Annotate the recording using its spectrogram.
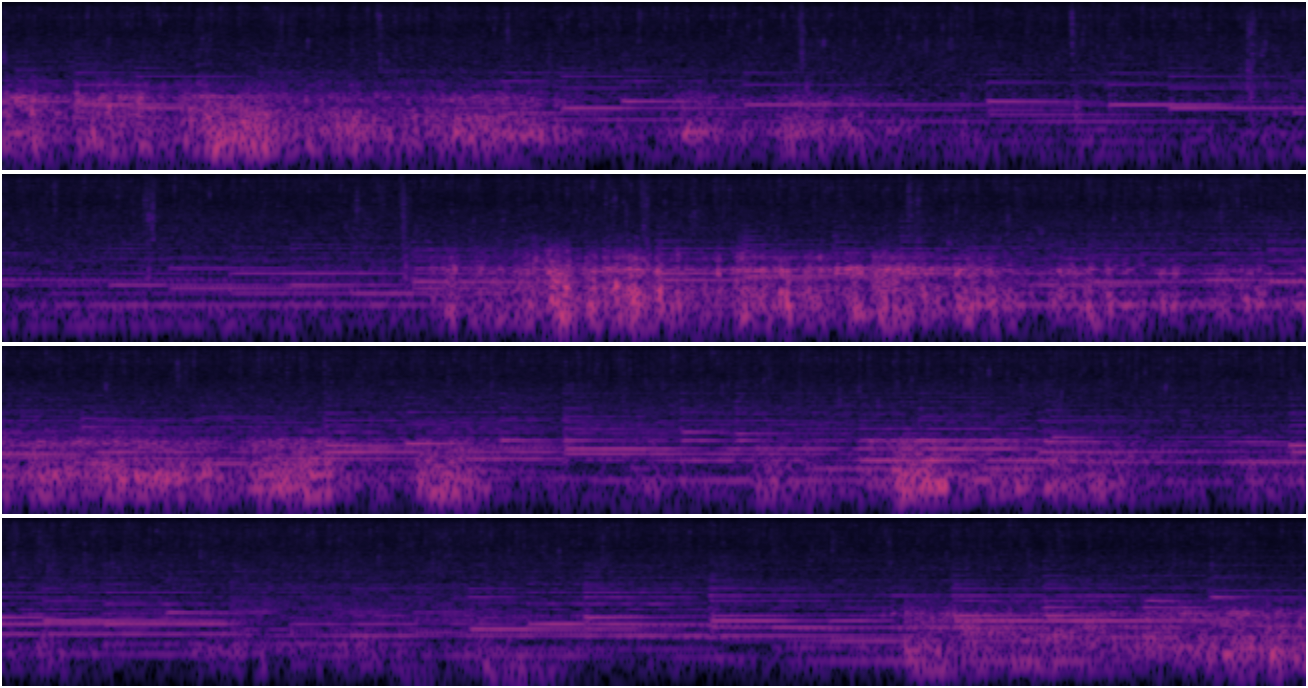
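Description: Heavy rain pouring steadily, with rolls of thunder rumbling up several times, the loudest about twelve seconds in, over a slow instrumental melody.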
